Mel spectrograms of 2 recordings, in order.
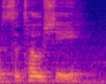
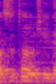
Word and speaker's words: Satoshi: Sakotis, um, Takoshi Sakanam. Uh, yes, um, Satoshi. There you go, Satoshi.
